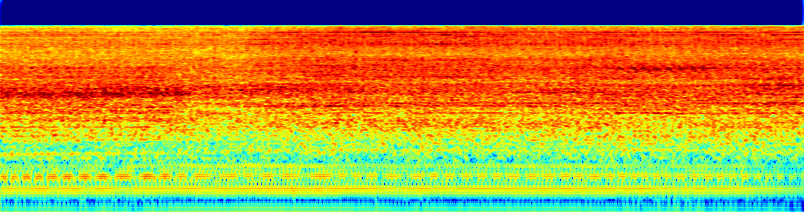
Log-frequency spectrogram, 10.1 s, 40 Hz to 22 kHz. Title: BMW Z4 3.0si engine hissing noise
